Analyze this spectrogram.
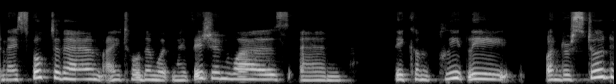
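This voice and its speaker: In an American accent, a somewhat breathy voice with a dark, mellow tone moves at a fairly slow pace with ordinary pitch variation. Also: woman, fairly high pitch for a woman. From New York City. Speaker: children's book author. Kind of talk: interview.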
